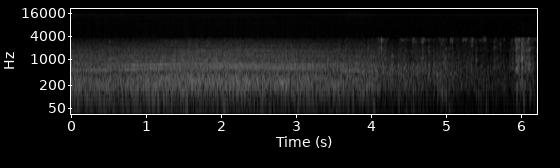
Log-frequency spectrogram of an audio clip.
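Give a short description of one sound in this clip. A paramotor trike's engine drones as the trike taxis across grass.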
